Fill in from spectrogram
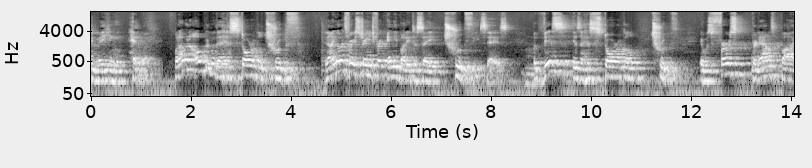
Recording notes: LIVE from the Our Wisconsin Revolution Convention!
